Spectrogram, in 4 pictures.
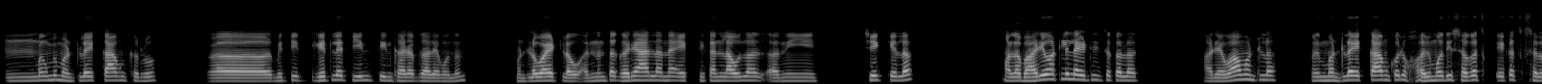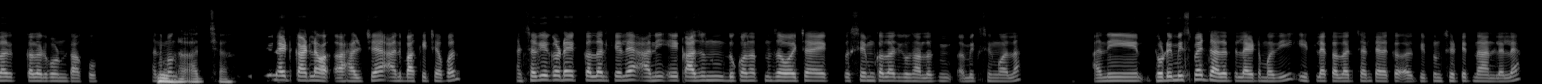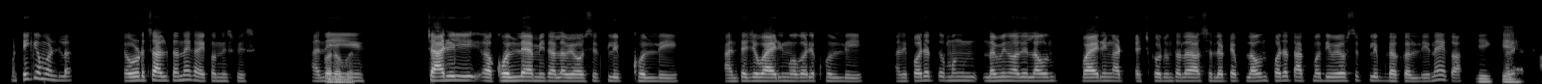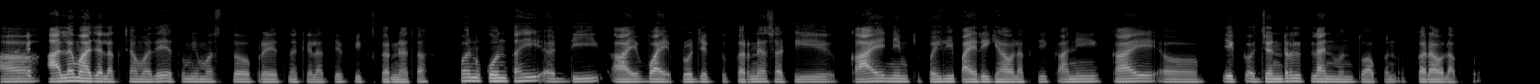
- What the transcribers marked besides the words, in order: in English: "चेक"; in English: "मिसमॅच"; other background noise; in English: "अटॅच"; tapping
- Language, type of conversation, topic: Marathi, podcast, घरच्या ‘स्वतः करा’ प्रकल्पाला सुरुवात कशी करावी?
